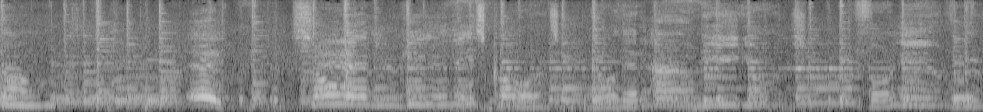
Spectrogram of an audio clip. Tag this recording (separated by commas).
Music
